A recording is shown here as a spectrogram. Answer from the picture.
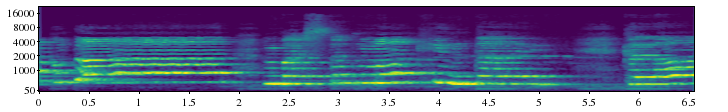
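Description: A woman singing long held notes that step from pitch to pitch, with no clear words, breaking off briefly near the end before the next phrase.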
